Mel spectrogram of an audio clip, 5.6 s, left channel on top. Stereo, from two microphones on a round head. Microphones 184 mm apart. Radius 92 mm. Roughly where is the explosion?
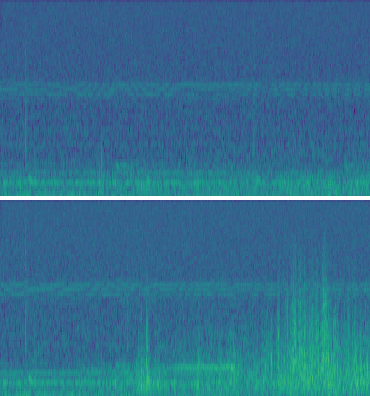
No explosion in this recording.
